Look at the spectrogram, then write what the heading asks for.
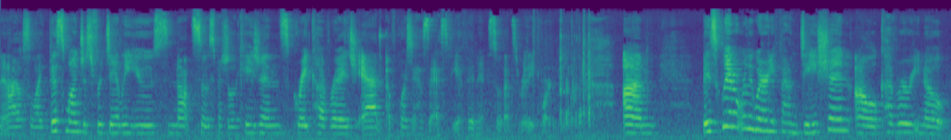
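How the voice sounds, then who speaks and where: A woman's voice: mid-range voice, bright, forceful tone. A woman vlogger chatting casually through her makeup routine, sniffly with a cold and full of ums. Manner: chatty, many ums and restarts. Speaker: beauty vlogger. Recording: slightly distant mic, faint hiss.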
